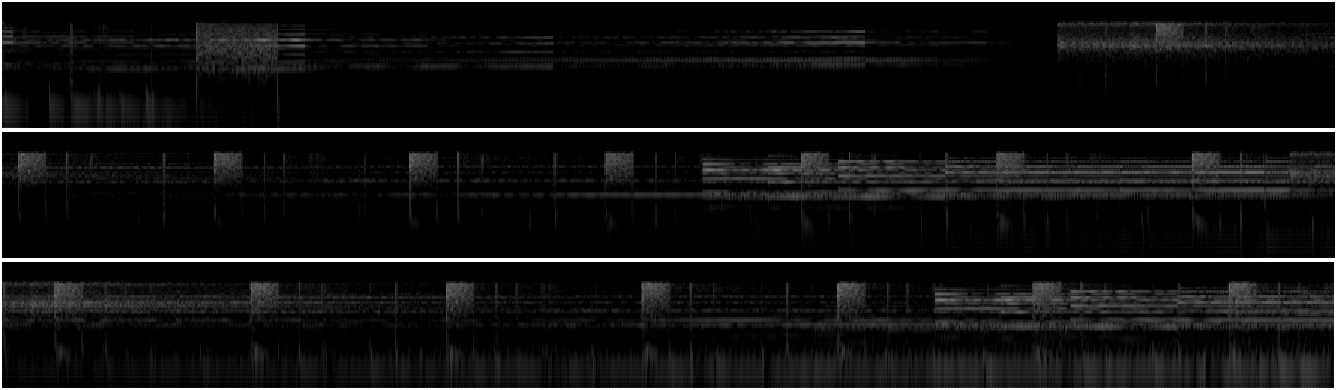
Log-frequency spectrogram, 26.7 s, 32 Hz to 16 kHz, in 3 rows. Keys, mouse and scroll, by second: 10.9 right click, 12.7 click, 13.1 click, 14.2 click, 15.3 click, 16.3 right click, 18.7 click, 20.5-21.6 scroll up 1, 21.9 click, 23.0 click.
